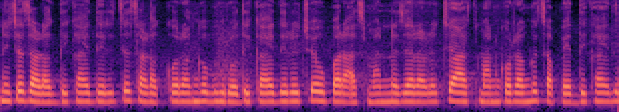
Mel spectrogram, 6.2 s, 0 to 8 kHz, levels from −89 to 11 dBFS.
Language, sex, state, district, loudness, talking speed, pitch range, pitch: Rajasthani, female, Rajasthan, Churu, -18 LUFS, 260 wpm, 190-200 Hz, 195 Hz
